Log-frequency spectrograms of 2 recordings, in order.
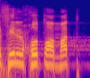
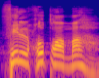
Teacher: دو گول تا جو ہے، گول تا کو وقف میں ہائے ساکنہ سے بدلیں گے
